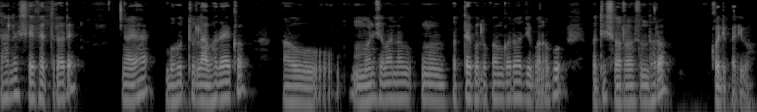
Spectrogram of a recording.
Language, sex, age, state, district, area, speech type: Odia, male, 60+, Odisha, Bhadrak, rural, spontaneous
